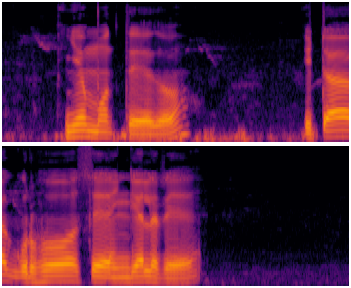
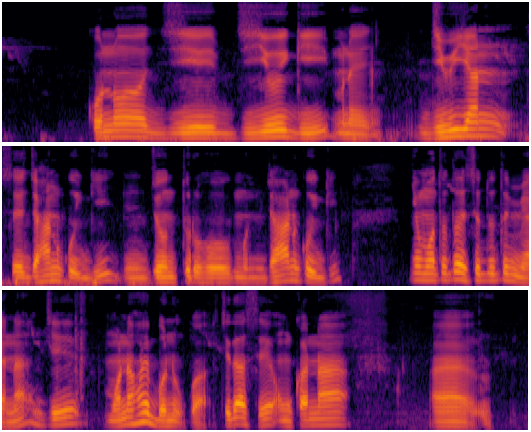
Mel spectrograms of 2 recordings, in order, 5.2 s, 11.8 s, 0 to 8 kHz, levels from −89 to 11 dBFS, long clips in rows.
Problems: none marked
